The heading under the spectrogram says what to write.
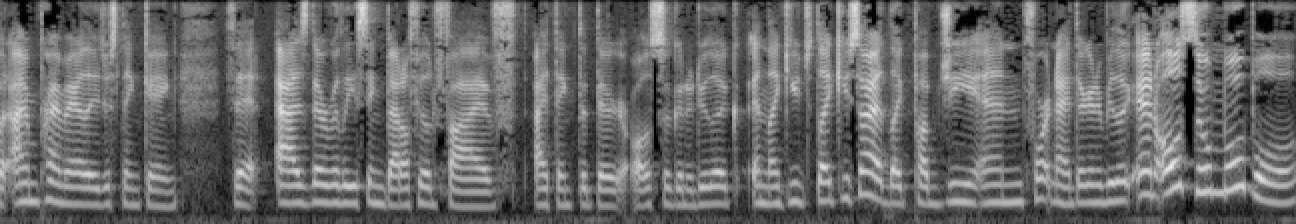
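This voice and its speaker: A woman's normal speaking voice at a medium pitch, fairly quick in pace, with ordinary pitch variation. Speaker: podcast co-host. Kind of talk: casual banter, joking chat.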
